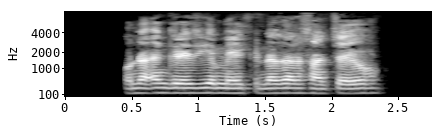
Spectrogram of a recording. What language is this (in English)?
Sindhi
